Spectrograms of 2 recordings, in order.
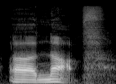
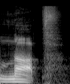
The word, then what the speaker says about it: Knopf: Today's question comes from Merrill Knopf. I always want to say that Knopf, but usually the K is silent. Merrill Knopf.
